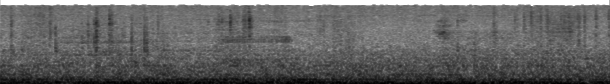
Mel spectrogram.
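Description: Steady engine and road rumble from inside a moving Volvo estate car, a deep continuous drone with a faint hum that stays even and unbroken throughout.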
